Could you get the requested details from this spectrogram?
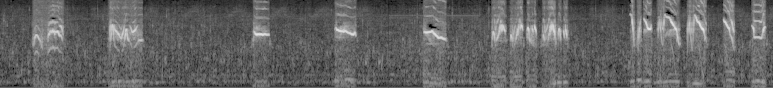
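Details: Plumbeous Seedeater (patativa), a Brazilian songbird, giving spaced high whistled and slurred notes, some falling in pitch, then a quicker run of varied chirps toward the end.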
